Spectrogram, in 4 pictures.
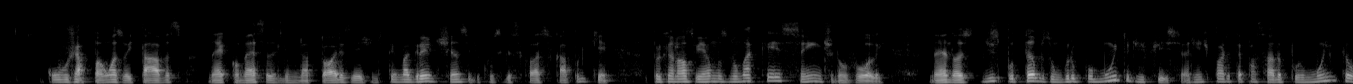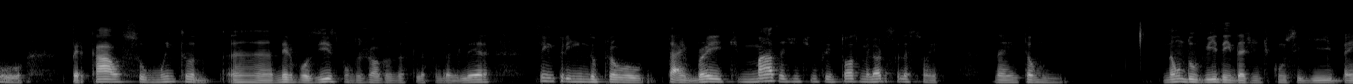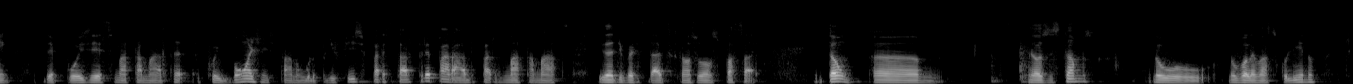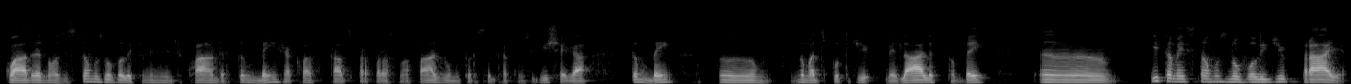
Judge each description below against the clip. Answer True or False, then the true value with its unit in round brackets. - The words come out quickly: False (160 wpm)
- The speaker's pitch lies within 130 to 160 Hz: False (105 Hz)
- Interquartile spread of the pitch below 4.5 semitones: False (4.8 semitones)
